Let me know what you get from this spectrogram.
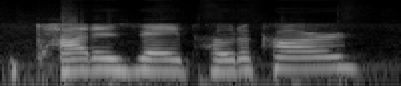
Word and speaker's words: Tadej Pogačar: The men's was won by, man, I can never say this guy's name, Tadej Pogačar.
